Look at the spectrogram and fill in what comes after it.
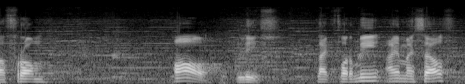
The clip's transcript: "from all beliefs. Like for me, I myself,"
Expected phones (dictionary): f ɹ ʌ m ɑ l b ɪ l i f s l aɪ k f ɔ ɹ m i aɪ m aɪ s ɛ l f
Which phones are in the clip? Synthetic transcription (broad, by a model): f ɹ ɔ m ɑ l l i s l aɪ k f ɔ ɹ m i aɪ m aɪ s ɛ l f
